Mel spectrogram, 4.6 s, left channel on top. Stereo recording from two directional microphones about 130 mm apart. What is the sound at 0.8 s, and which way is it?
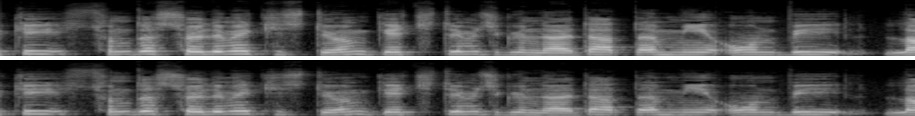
Speech, 25° left (ahead or behind).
